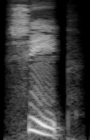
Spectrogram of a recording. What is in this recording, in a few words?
"sheep", inglés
